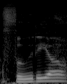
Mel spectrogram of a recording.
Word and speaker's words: Furio: name's Furio. Furio. but they pronounce it Fudio.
